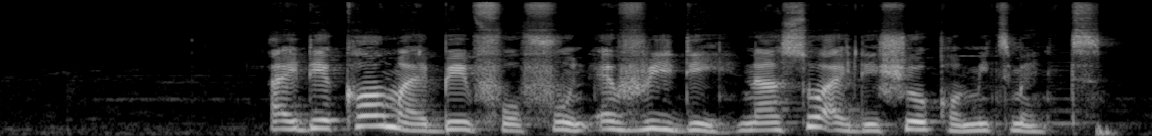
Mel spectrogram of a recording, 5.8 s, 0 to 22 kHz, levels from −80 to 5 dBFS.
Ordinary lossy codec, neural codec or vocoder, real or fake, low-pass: none; none; real; none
